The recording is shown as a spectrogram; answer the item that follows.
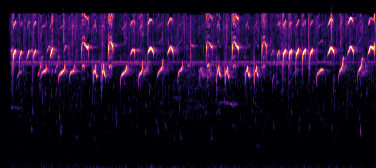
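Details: Small songbird singing sweetly: a dense chorus of high, sharp chirps and short whistled notes, several birds overlapping continuously, with steady low background hum.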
